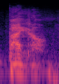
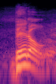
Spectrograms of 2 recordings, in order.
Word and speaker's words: Biddle: For the record, it's Biddle. Thank you, Jesus. Okay. That was killing me. I heard 3 different versions all day. Well, good morning, Secretary Vital. Biddle.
